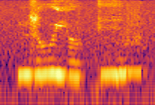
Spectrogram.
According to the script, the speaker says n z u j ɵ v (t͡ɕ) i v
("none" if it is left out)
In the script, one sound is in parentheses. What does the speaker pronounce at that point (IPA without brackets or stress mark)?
k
